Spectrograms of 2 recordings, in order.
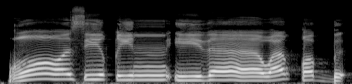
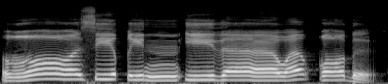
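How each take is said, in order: First: The final consonant is cut off with a stop. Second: The final consonant is released with a bounce. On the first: The speaker calls it wrong. "jangan sampai ada hamzah sukunnya" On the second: The speaker calls it right. "lempar pantulannya"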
